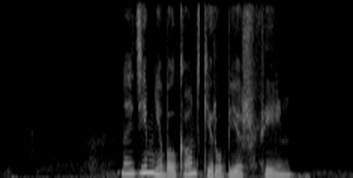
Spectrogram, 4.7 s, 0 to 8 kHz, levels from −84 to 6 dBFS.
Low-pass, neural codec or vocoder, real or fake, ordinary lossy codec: none; codec, 16 kHz, 2 kbps, X-Codec, HuBERT features, trained on LibriSpeech; fake; none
